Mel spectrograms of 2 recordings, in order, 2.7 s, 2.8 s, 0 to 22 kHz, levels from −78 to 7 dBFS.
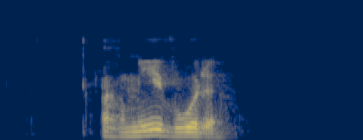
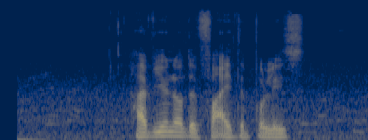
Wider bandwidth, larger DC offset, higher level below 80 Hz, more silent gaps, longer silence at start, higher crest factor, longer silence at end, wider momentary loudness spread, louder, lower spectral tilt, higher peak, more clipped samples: second, 7.2 kHz vs 16 kHz; neither; second, -64 dBFS vs -58 dBFS; neither; first, 0.75 s vs 0.15 s; about the same, 18 dB vs 22 dB; first, 1.05 s vs 0 s; second, 11 LU vs 23 LU; first, -18 LUFS vs -29 LUFS; first, -8 dB/octave vs -6 dB/octave; first, -2 dBFS vs -10 dBFS; neither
